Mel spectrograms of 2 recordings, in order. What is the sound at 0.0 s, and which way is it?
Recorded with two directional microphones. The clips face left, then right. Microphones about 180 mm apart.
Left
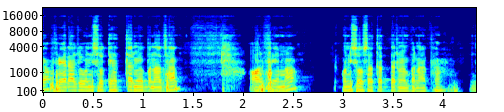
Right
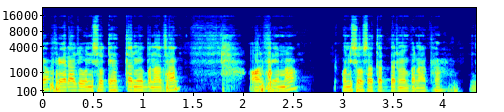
A man's voice, 20° right (ahead or behind).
